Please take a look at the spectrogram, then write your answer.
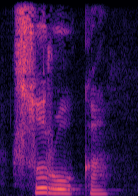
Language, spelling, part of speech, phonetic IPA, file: Ukrainian, сорока, noun, [sɔˈrɔkɐ], Uk-сорока.ogg
- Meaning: 1. magpie 2. a very talkative man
